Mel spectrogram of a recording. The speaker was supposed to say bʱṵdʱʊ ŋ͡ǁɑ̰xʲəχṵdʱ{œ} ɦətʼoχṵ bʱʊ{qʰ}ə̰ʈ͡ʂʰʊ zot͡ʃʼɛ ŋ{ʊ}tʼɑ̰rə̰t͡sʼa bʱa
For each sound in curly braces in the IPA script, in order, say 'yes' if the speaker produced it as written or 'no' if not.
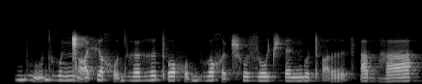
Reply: yes, no, yes

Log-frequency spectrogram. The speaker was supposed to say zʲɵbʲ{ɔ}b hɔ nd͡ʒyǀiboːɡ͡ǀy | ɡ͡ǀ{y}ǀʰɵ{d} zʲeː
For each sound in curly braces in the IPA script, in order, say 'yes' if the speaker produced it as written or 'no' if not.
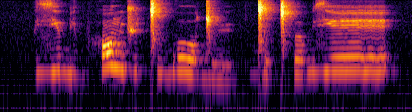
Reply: no, no, no

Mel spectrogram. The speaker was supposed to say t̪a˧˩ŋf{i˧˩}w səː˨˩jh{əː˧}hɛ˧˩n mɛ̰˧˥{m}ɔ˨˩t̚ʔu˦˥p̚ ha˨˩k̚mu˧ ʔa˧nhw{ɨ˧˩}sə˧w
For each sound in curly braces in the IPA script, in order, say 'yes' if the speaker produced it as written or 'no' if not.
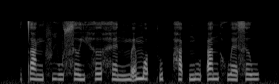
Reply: yes, yes, yes, no

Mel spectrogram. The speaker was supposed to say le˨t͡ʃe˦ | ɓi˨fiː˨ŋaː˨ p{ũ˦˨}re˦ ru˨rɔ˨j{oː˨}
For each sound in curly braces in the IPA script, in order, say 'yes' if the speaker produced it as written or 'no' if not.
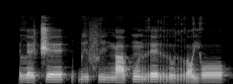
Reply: yes, no

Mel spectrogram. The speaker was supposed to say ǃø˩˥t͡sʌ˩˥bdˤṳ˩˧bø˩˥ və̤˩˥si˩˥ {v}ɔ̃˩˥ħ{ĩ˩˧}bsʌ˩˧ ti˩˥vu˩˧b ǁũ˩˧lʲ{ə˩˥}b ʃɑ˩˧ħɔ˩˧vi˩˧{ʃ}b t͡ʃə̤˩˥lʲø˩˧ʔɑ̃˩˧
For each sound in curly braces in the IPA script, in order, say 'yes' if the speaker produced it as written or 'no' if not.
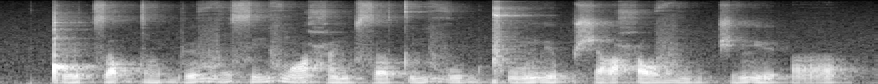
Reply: yes, yes, yes, no

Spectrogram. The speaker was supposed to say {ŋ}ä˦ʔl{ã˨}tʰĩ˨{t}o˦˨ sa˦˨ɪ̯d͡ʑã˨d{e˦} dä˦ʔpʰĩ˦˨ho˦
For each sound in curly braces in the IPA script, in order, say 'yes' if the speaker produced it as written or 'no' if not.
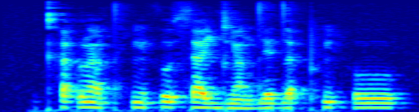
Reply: no, yes, no, no

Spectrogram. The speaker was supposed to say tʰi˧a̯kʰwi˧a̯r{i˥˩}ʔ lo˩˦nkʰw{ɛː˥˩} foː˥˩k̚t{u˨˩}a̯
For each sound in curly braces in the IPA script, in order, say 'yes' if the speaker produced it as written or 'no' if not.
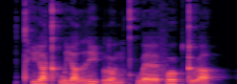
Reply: yes, no, yes

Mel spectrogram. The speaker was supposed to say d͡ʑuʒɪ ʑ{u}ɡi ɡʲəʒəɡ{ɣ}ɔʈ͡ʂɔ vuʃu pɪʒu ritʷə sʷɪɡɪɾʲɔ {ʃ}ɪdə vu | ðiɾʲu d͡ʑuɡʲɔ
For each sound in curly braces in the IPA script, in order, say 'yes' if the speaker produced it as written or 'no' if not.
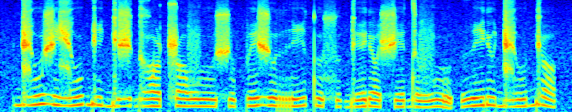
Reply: yes, yes, yes

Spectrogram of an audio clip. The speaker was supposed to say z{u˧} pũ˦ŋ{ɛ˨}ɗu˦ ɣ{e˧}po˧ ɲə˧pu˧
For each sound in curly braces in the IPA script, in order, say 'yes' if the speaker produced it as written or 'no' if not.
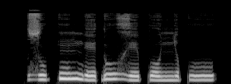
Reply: yes, no, yes

